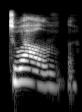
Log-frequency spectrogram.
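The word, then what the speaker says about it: twelve: You can say the word really slowly now but make sure to hit the table uh tw sound as well as the V sound. 12.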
